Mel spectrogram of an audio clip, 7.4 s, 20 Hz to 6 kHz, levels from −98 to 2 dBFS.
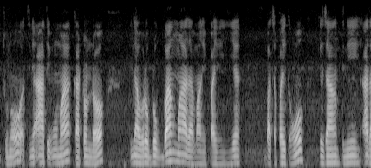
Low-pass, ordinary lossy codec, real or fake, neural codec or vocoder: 5.4 kHz; none; real; none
